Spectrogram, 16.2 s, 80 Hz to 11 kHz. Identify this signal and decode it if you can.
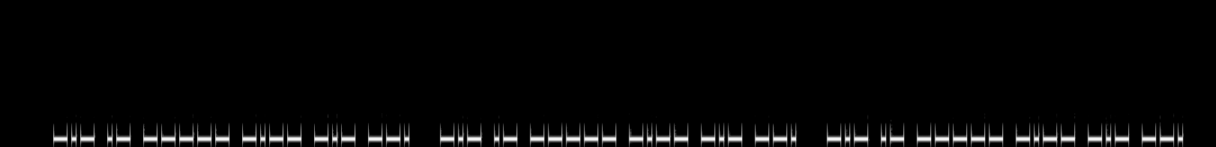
Morse code, heard as a keyed tone, about 20 wpm, 700 Hz. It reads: KA0YKG KA0YKG KA0YKG
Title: USA Call Signs Repeated 3x 20wpm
